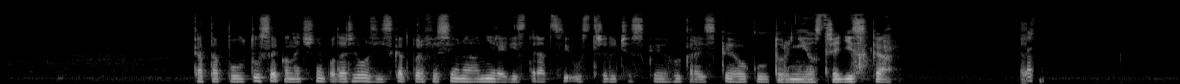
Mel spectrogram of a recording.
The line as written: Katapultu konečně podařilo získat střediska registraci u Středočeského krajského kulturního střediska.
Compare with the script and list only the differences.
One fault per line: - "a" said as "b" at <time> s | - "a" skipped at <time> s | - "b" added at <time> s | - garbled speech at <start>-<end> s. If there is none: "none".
- "se" added at 2.6 s
- "střediska" said as "profesionální" at 4.1 s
